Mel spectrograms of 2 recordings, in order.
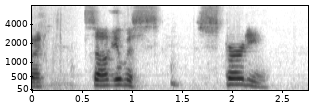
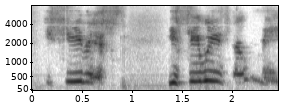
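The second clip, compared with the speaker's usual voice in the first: put-on raspy old man voice, pitched very high; 10 semitones higher than usual. Retelling what an older man at a bar said, imitating a raspy voice. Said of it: "he's got that raspy voice".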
